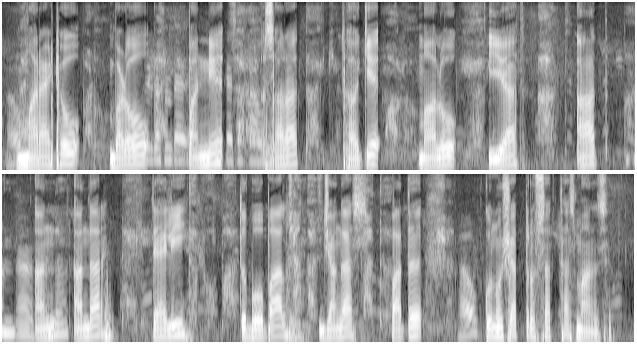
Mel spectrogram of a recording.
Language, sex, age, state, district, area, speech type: Kashmiri, male, 18-30, Jammu and Kashmir, Shopian, rural, read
